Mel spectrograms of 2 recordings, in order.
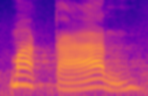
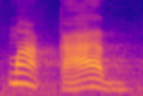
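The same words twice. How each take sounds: Both takes have the same delivery.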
